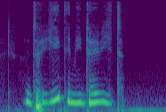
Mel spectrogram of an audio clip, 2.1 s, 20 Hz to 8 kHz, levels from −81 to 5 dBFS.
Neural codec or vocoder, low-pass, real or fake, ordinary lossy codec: codec, 16 kHz, 0.5 kbps, FunCodec, trained on LibriTTS, 25 frames a second; none; fake; none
